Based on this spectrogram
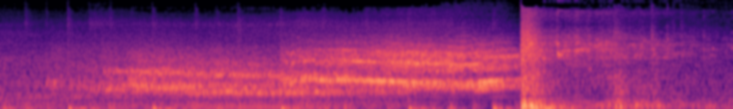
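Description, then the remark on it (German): Car tires squeal in a long, loud skid that rises over a few seconds as two cars driving one behind the other on a street close in, then a sudden sharp crash of impact and shattering near the end as the two cars collide, with no voices. “dass zwei Autos hintereinander fahren und immer näher kommen.”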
